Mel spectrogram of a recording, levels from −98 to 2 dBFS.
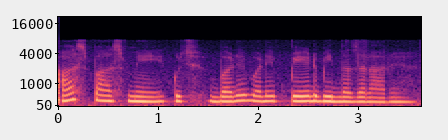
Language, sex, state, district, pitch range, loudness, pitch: Hindi, female, Jharkhand, Ranchi, 205-225 Hz, -13 LUFS, 220 Hz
